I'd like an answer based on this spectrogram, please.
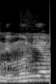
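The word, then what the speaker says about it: pneumonia: Psychology में P है वो साइलेंट रहता है, निमोनिया में भी P है वो साइलेंट रहता है।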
